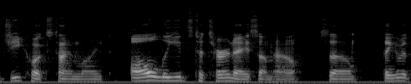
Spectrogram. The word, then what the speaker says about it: Turn A: A, probably turn B. No, it'll be turn a. It'll be turn a and it will literally have the pronunciation for a there.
